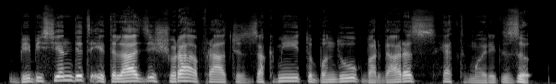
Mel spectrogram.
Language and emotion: Kashmiri, neutral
